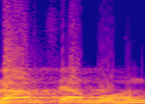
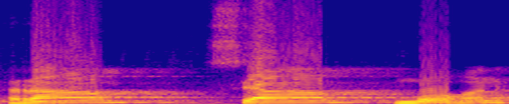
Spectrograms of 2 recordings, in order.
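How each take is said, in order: First: The names are said quickly without pauses. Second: The names are said slowly with pauses. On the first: The sentence has no commas. "अगर ये चिन्ह नहीं रहता तो बोलते हैं" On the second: The sentence has commas. "ठहराव चिन्ह लगा हुआ है तो उसमें आराम से पढ़ते चलेंगे"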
